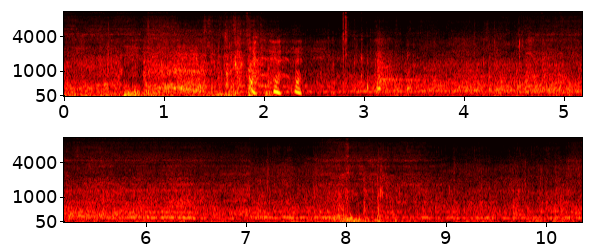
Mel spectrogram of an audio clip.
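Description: Mountain bike rolling down a loose, dry dirt trail: steady tyre noise over dirt and gravel with wind on the microphone, and a few sharp knocks and rattles from the bike about two seconds in.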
